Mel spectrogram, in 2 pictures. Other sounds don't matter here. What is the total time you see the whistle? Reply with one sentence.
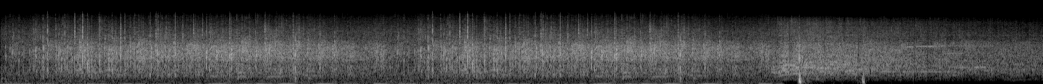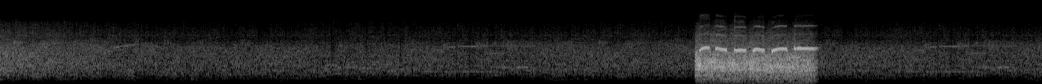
The whistle can be heard for 2 seconds in total.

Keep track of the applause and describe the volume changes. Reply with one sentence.
The volume of the applause goes down.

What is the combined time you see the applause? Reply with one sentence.
You can hear the applause for 21 seconds altogether.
